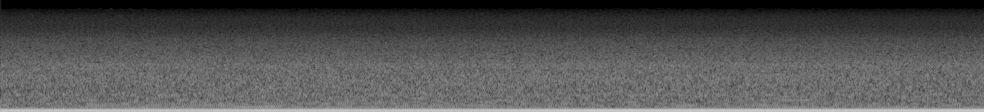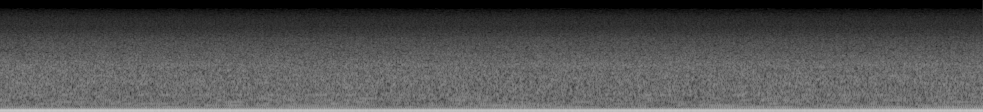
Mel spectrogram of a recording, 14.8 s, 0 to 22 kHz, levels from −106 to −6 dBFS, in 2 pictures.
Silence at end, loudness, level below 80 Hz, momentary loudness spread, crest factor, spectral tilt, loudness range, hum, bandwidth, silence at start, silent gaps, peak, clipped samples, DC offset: 0 s; -35 LUFS; -32 dBFS; 3 LU; 8 dB; -6.5 dB/octave; 2 LU; none; 6.8 kHz; 0 s; none; -24 dBFS; under 0.1%; under 0.1%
